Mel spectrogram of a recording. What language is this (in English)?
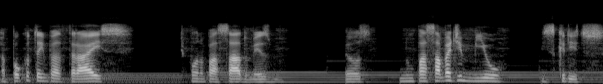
Portuguese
